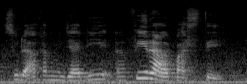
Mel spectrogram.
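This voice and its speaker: A woman's voice: on the low side, animated, moderate pace. A woman doctor speaking in an interview, chatty and complimentary. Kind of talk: conversational interview. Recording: noisy background hiss.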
